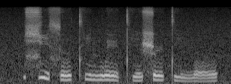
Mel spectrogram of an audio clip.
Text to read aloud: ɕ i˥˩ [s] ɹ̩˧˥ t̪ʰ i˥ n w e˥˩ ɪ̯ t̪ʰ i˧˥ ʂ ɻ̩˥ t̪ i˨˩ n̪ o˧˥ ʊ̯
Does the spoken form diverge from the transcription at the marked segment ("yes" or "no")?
no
